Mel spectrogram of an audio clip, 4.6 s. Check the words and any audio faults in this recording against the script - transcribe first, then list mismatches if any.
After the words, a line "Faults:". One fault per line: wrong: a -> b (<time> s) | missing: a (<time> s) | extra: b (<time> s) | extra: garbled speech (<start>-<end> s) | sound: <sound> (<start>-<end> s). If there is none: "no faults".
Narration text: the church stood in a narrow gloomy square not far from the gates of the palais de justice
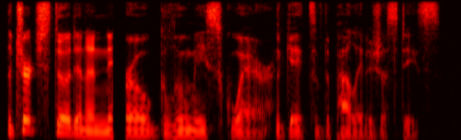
the church stood in a narrow gloomy square the gates of the palais de justice
Faults:
sound: dropout (1.1-1.3 s)
missing: not far from (2.7 s)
